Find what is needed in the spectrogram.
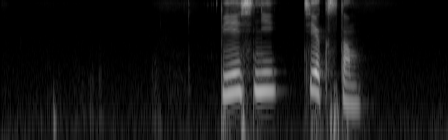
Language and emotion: Russian, neutral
